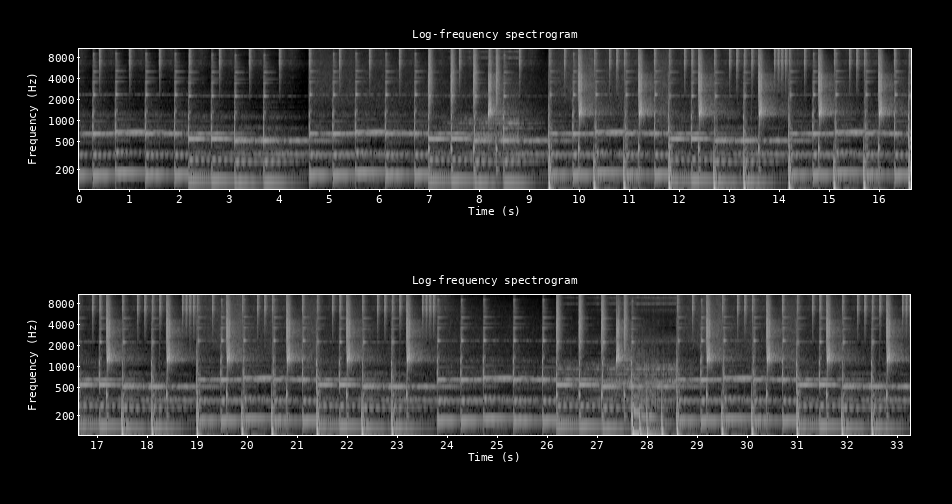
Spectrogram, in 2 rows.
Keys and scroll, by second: 5.1 Tab, 9.2 i, 12.9 ctrl++, 18.7 Tab, 19.5 g, 19.7 z, 26.9 Tab, 27.7 a, 29.8 Tab, 30.5 g, 30.8 z.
